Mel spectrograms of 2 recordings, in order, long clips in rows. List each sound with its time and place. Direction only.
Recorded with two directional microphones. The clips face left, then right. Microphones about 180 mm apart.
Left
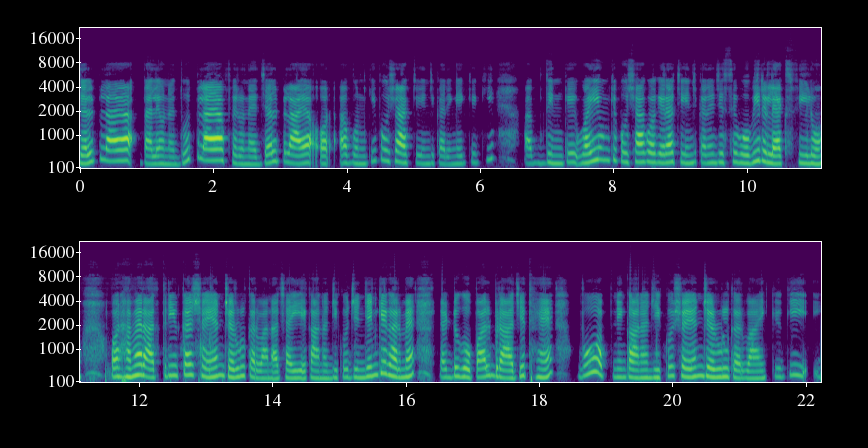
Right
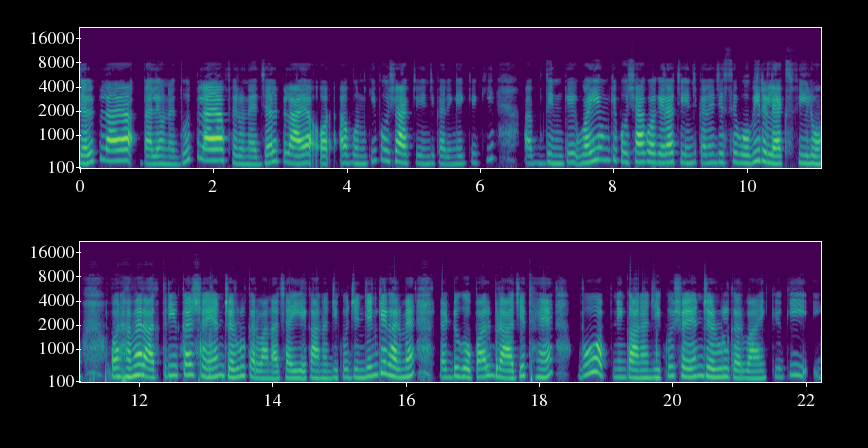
0.0 s speech: 40° left (ahead or behind)
11.5 s speech: 70° left (ahead or behind); by 22.0 s 50° left (ahead or behind)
